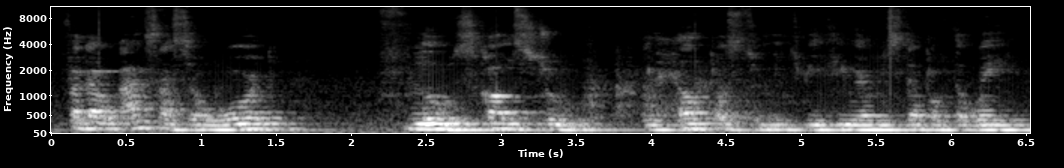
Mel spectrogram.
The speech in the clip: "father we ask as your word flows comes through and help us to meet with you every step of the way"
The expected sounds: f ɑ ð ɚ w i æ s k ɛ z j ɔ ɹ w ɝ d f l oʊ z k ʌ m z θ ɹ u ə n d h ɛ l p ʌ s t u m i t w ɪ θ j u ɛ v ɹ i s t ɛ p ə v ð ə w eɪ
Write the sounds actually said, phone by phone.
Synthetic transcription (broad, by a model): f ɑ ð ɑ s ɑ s ʌ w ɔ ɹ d f l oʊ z k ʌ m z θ ɹ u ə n h ɛ l p ʌ s t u m i t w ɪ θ j u ɛ v ɹ i s t ɛ p ə v ð ə w eɪ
